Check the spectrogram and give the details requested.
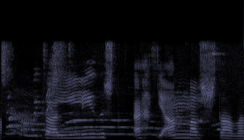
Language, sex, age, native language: Icelandic, male, 8, Icelandic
